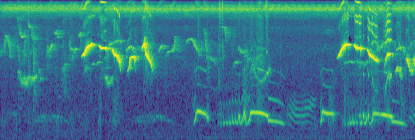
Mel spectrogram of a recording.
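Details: Local puter dove lure recording. Small birds chirp and whistle high and busily at first, then the dove gives two rolling tremolo coos, each opened by a short high note and ending in a falling tail.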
